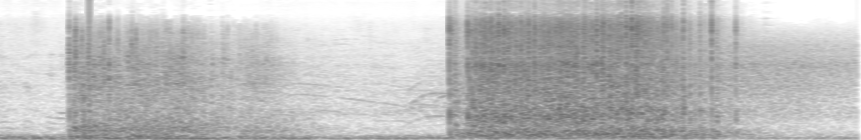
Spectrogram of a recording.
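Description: Fireworks display: a volley of comets fired in a row goes off with a sudden noisy rush about half a second in and fades over a couple of seconds. A second, louder volley starts about three and a half seconds in, with a few sharp pops near its end.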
